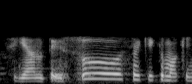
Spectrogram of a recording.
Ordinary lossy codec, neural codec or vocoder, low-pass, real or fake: AAC, 16 kbps; codec, 16 kHz, 6 kbps, DAC; 3.6 kHz; fake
